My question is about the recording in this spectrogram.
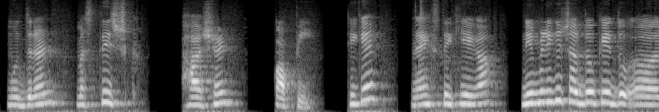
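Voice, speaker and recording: A woman teacher, explaining a lesson in a chatty way, often checking "okay" with students and mixing in English words. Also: on the high side. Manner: chatty, mixes in English words, frequent "theek hai" checks. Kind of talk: casual classroom explanation. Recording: dull lo-fi sound.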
